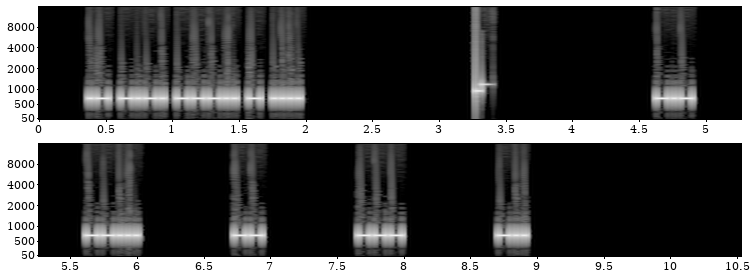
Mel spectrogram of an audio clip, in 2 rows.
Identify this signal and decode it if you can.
Morse code, heard as a keyed tone, about 39 wpm, spaced as for 17 wpm, 700 Hz. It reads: AC8TH K7MOD
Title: USA Call Signs - 5 Characters - 8x Character Spacing - 40wpm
